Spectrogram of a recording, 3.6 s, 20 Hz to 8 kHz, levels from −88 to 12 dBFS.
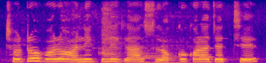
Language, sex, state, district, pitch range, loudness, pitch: Bengali, female, West Bengal, Alipurduar, 260-285 Hz, -12 LUFS, 275 Hz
